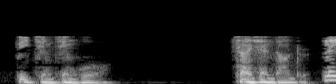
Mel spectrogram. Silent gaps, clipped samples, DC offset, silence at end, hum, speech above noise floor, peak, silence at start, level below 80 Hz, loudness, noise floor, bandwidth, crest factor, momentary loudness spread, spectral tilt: none; under 0.1%; under 0.1%; 0 s; none; 58 dB; 0 dBFS; 0.15 s; -26 dBFS; -18 LUFS; -74 dBFS; 3.8 kHz; 18 dB; 14 LU; -10.5 dB/octave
